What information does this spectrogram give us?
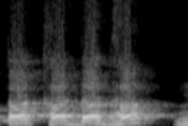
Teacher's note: दंत से जो बोले जाते हैं वो त थ द ध न बोले जाते हैं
